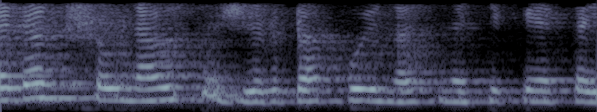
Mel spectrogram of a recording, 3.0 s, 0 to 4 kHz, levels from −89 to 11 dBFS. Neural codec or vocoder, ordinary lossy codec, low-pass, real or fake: none; MP3, 24 kbps; 3.6 kHz; real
